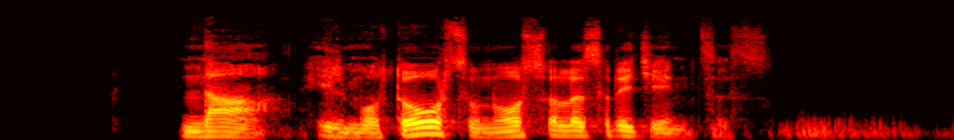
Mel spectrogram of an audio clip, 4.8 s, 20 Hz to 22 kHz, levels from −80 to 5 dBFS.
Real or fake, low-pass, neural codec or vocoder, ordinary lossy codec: real; 14.4 kHz; none; Opus, 64 kbps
